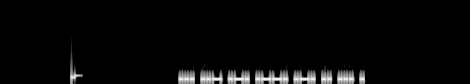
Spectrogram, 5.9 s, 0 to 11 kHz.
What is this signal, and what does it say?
Morse code, heard as a keyed tone, about 34 wpm, 700 Hz. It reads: SURPRISE
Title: Top 1751-2000 Words 35wpm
